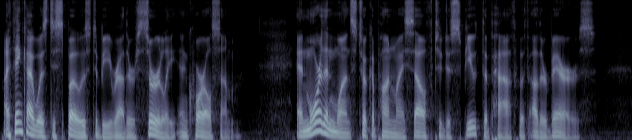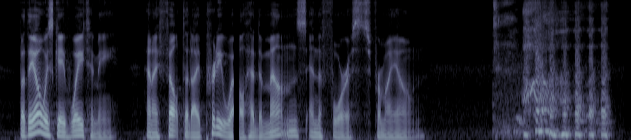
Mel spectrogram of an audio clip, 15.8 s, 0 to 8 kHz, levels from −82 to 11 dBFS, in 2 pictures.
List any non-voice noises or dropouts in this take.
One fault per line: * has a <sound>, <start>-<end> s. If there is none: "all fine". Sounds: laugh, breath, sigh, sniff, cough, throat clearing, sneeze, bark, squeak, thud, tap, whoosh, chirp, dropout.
* has a dropout, 10.8-10.9 s
* has a laugh, 14.1-15.6 s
